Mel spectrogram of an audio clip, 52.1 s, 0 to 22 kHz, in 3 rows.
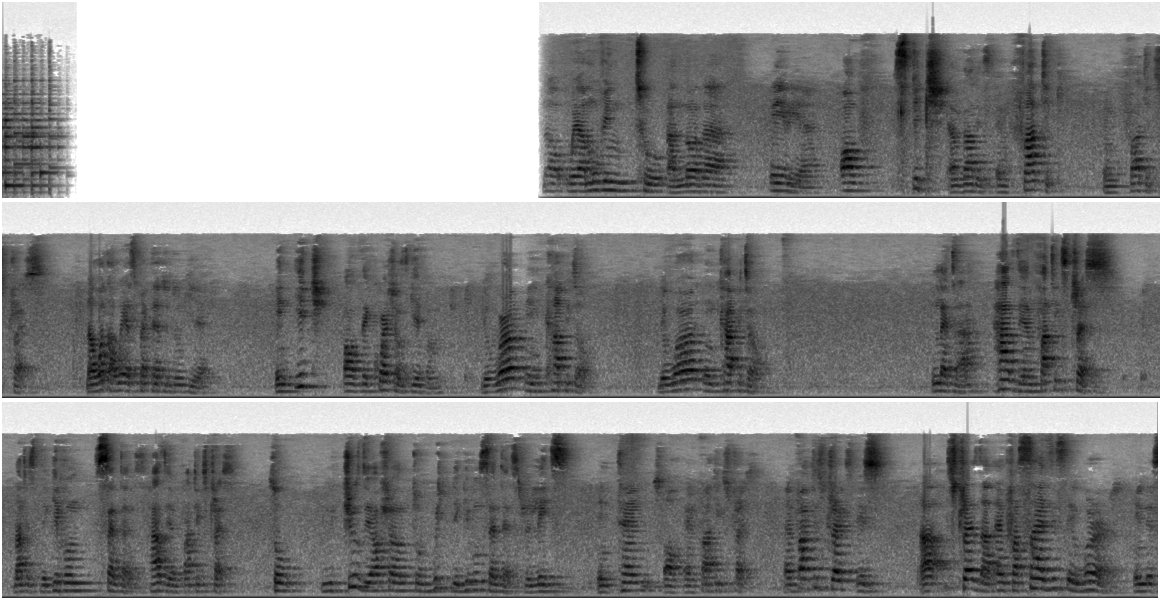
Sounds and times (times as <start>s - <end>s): Narration, monologue: 8.1s - 52.0s
Male speech, man speaking: 8.2s - 20.6s, 21.5s - 24.0s, 24.6s - 26.3s, 27.2s - 28.9s, 31.3s - 34.2s, 34.9s - 52.0s.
